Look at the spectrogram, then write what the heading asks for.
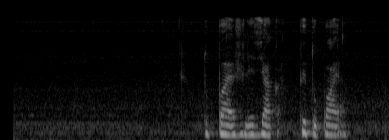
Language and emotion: Russian, angry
